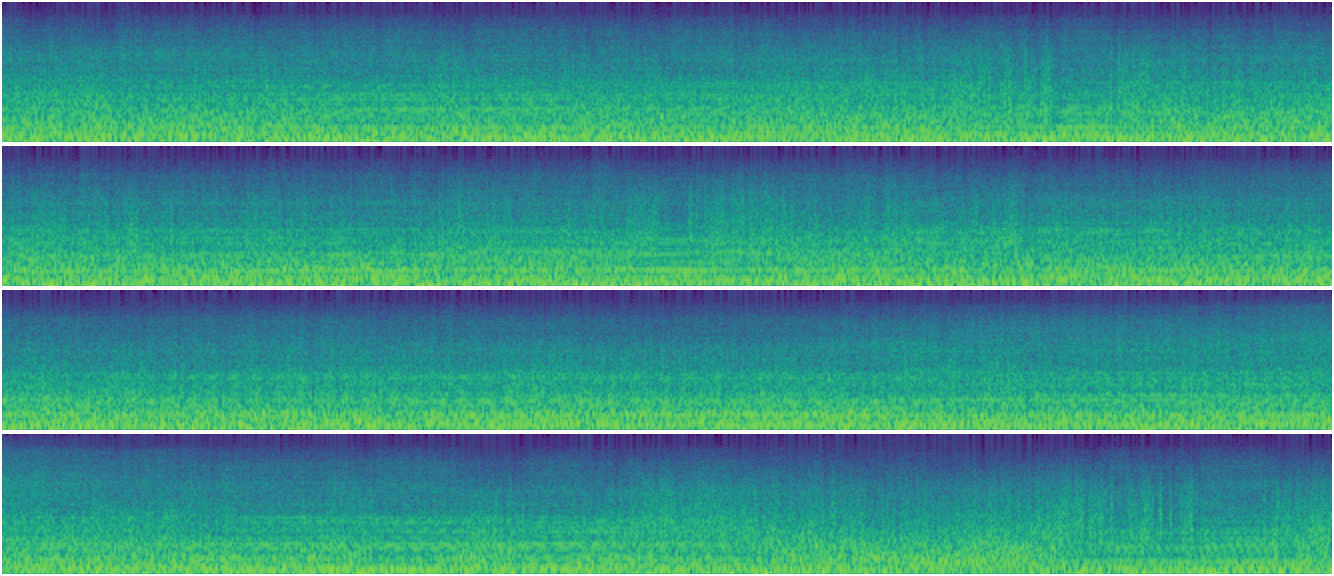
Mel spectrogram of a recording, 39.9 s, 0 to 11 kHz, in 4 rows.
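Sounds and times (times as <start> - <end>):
motorcycle engine cruising: 0.0 - 39.9
wind rushing over microphone: 0.0 - 39.9.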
